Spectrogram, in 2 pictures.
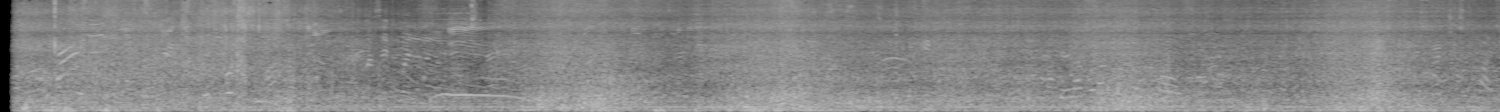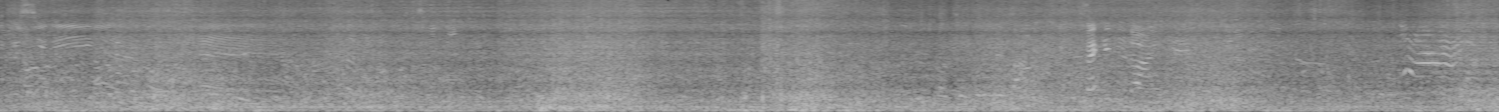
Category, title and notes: Soundscapes > Nature
Beach Sounds in Mondello, Palermo, Italy. September. Recorded with a phone.
beach, field-recording, italy, mondello, nature, palermo, sea, summer, voices, water, wind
